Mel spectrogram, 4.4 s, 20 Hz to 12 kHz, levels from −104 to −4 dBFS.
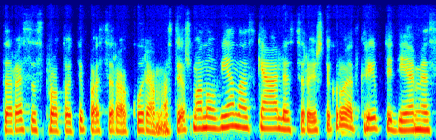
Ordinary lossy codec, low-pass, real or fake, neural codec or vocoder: Opus, 32 kbps; 10.8 kHz; real; none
